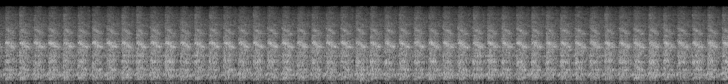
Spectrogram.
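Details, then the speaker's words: Peugeot 205 with Solex carburettor just refitted: steady starter churn at about three and a half beats a second, no firing; big vacuum leak. "mouais insistez insisté ça ne démarre pas et on commence à sentir que la batterie faiblit"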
